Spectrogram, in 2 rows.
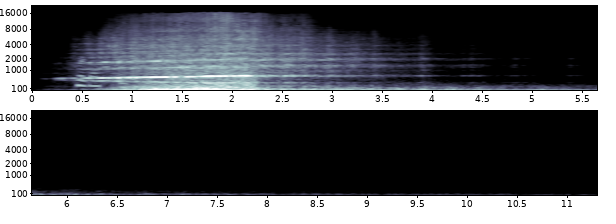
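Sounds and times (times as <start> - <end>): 
buzzing riser: 0.5 - 3.0.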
